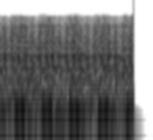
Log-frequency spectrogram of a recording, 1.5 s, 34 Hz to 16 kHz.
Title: Engine knock 2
